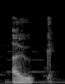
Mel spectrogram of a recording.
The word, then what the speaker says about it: oak: 或者美式英文 O O O 咁啦，英式英文 O O O O 完之后先加个 K，跟住将成个 syllable 缩短，好快咁读完 oak oak oak。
